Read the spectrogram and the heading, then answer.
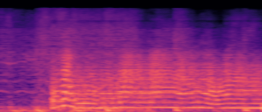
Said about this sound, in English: You want to hear an airplane?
